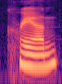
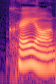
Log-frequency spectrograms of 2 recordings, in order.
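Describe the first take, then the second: First: It is one syllable rhyming with man. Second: It is said with two syllables, cray-on. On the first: "some people say cran, As in cranberry" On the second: "We say crayon with two syllables"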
